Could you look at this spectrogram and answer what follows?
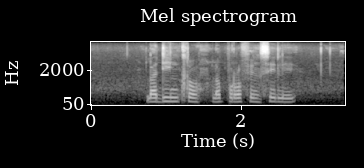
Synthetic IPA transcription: ladin̩t͡ɬʼɔlapʼʊrɔfɛŋ̩sɪlɪ

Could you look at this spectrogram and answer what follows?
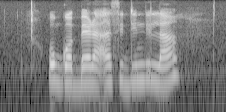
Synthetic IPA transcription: uɡɔbɛɺaʔasidindila

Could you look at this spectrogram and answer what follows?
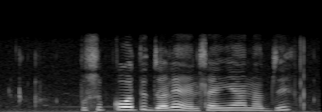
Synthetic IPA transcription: buʂikotib͡ʐalɛɦɛnɬaɲanab͡ʐi

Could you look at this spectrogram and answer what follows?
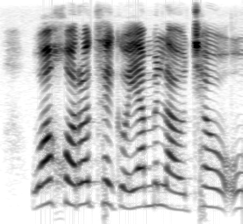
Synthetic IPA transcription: wak͡xʰɔɾɔt͡sʰɛkɔjamʊlaʊt͡ʃʰɛɔʔʊ

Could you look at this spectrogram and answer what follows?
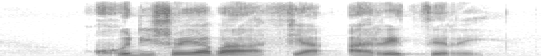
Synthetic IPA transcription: k͡xʰʊdiʃɔjabaːfjaːɾɪt͡sʼɪrɪ̰

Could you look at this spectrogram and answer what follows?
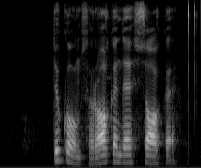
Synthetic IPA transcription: tukɔmsrɑːkəndəsɑːkə̰

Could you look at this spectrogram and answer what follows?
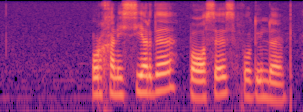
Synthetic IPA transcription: ʔɔrχɐnisiərdəb̥ɑːsəsfɔlˠdundə

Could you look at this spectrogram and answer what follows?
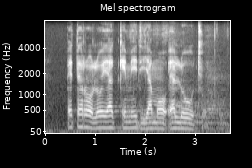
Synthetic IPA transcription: pʼɛtʼɛrɔlɔjakʼemedijamɔjaloːtʰʊ̰

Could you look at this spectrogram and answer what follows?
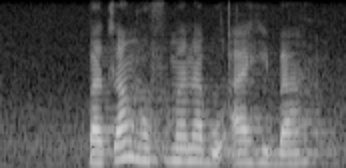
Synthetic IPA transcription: bat͡ɬʼaŋ̩ɦʊfʊmanabʊʔaɦiba

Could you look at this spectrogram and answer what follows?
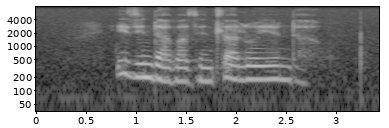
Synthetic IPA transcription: izindʱaɓazɛnt͡ɬʼalɔjɛndʱaːwɔ

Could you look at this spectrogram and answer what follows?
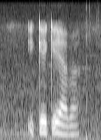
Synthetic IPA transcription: ḭkʼɛkʼɛjaβa

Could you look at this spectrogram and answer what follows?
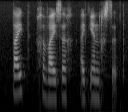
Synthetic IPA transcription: təjtχəvəjsəχœɥtiənχə̥sə̰t

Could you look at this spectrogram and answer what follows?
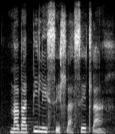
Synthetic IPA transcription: mabapʼilisɪɬa̰sɪt͡ɬʼa̰ːŋ̩

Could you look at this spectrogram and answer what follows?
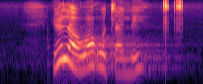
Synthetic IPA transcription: jʊlawaɣʊt͡ɬʼalɪ

